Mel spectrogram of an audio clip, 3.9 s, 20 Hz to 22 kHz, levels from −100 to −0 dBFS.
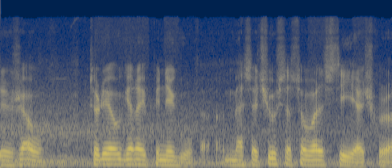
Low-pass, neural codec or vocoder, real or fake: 14.4 kHz; none; real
